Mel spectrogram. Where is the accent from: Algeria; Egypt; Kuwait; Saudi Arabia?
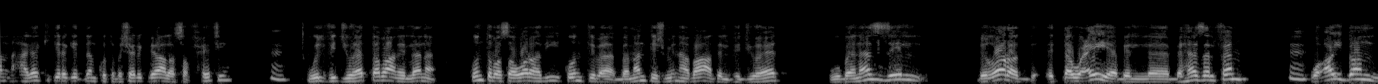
Egypt; Cairo, Cairo Governorate; انا طبعا يعني من مواليد الدرب الاحمر، عشت حياتي طبعا في المنطقه ديت،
